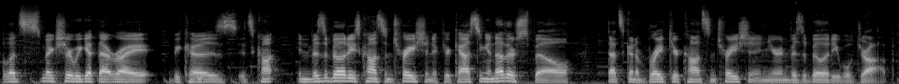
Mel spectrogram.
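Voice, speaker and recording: A man's voice: mid-range voice, a little fast, faint music behind. A man running a tabletop game as game master, patiently walking players through the rules. His voice sits mid-range. He laughs easily.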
